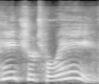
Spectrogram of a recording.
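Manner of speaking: high, drawn-out heckle; teasing call-out. Real, not acted.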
